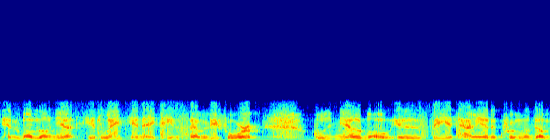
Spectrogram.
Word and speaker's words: Guglielmo: To set the record straight, our Marconi has never been Googly Elmo, so please stop calling him that. The letter G in the middle of an Italian word is not pronounced as it is in English.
